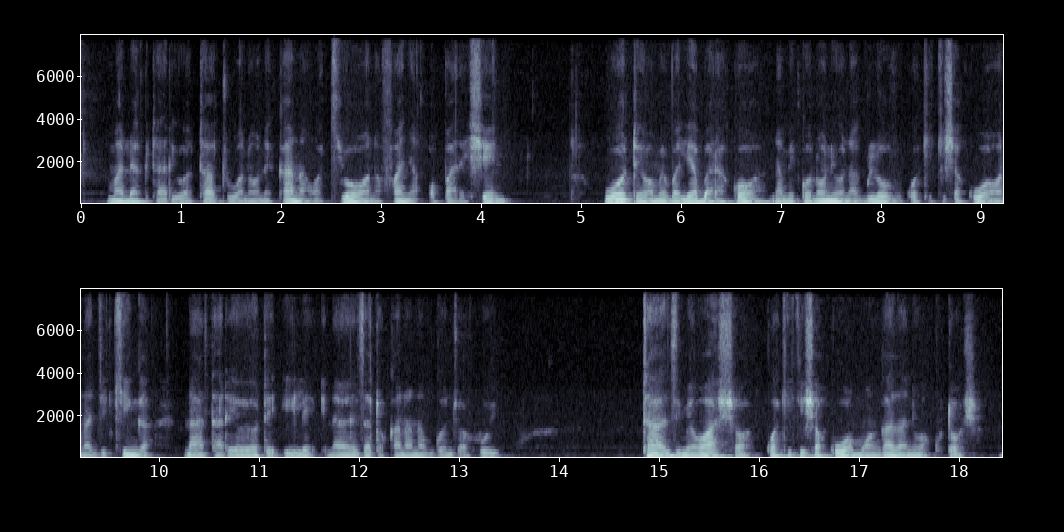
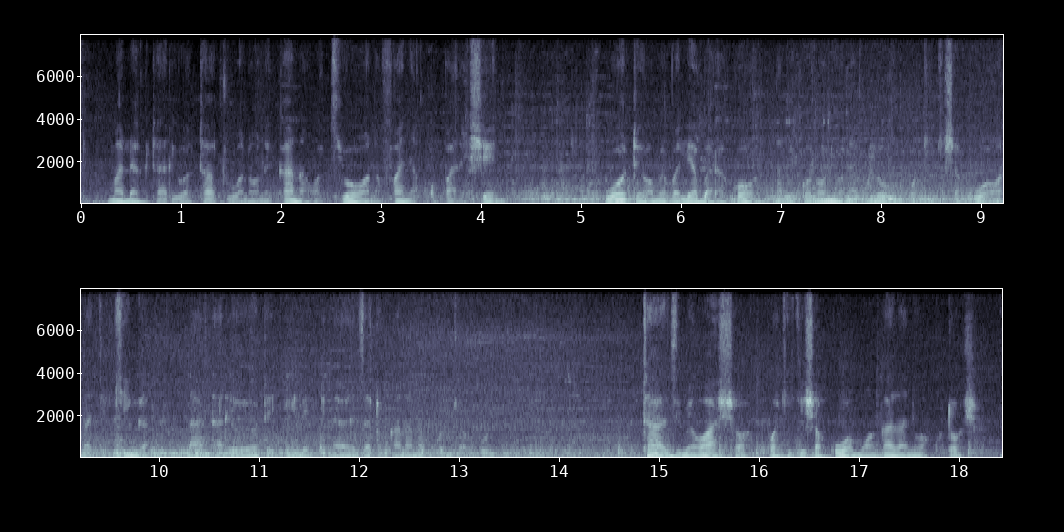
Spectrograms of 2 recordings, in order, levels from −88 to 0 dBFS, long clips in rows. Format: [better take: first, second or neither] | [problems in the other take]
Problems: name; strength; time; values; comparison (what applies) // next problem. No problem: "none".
first | background sound (Train); 6 dB below the speech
